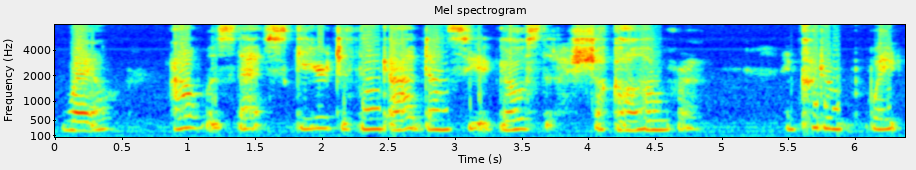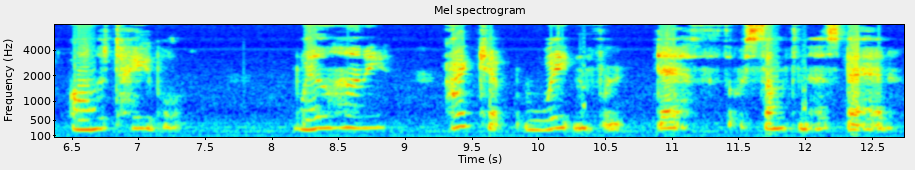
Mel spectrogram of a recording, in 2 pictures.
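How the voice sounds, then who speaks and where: A gentle old nursemaid telling a hushed ghost tale at bedtime, as a woman plays her. The voice is high and soft, and it keeps dropping into a breathy whisper. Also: flat delivery, a little slow, slight background noise, low-quality recording. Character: older woman servant, gentle storyteller nurse.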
